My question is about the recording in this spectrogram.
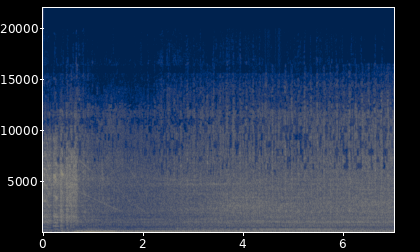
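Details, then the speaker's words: Brief crank, then the 2007 Chevrolet Silverado V8 catches and revs, settling to a steady, even low idle, after diagnosing a no-crank no-start. Starts and runs properly. "it's now officially a running, driving truck."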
